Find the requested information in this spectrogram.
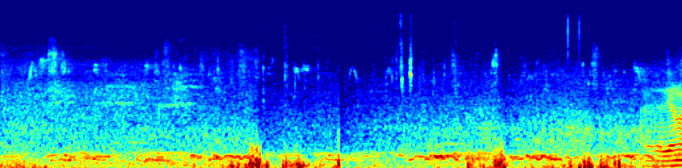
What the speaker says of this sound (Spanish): Están las palomas ya.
